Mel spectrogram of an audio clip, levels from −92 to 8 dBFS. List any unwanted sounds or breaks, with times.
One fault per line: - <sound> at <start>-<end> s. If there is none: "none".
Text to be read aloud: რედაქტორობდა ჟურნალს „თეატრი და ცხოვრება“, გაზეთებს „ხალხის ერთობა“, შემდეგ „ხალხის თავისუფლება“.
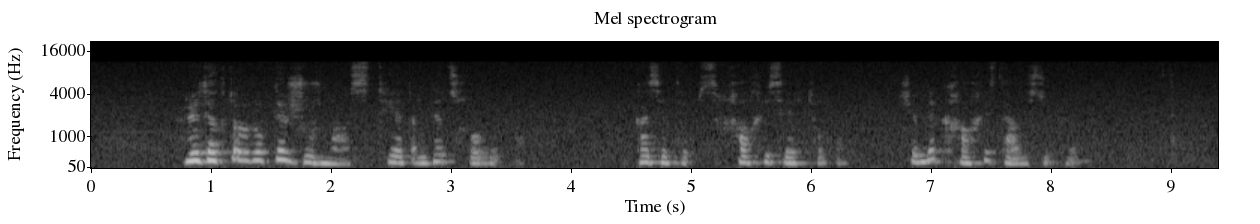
none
